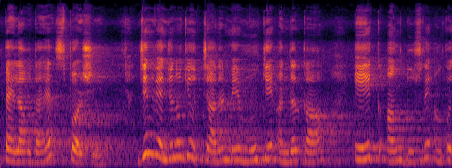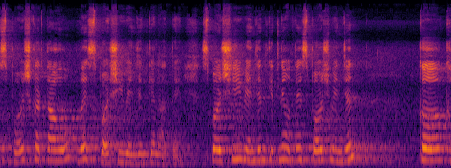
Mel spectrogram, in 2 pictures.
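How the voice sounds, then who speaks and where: High-voiced woman teaching in an echoey room. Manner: explains step by step, checks understanding with rhetorical questions. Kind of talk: classroom grammar lesson. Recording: echoey room, voice far from mic.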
